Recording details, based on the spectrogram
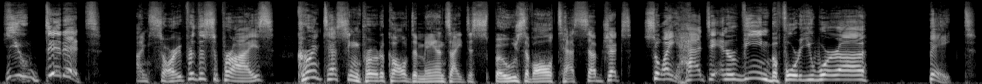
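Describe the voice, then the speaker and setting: Wry robot facilities manager, video game character, officious, condescending, swooping pitch, dry close recording. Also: male voice, fairly bright tone, no echo. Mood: apologetic, candid. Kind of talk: scripted video game voice acting.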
